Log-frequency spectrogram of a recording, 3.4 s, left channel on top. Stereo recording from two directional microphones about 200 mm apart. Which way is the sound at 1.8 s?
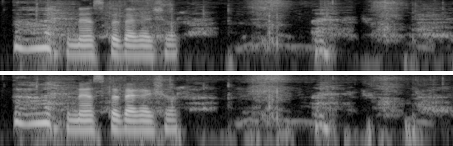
Centre (ahead or behind).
